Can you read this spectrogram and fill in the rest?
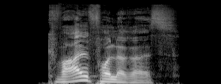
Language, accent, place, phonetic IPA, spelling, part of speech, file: German, Germany, Berlin, [ˈkvaːlˌfɔləʁəs], qualvolleres, adjective, De-qualvolleres.ogg
- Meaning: strong/mixed nominative/accusative neuter singular comparative degree of qualvoll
